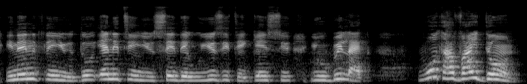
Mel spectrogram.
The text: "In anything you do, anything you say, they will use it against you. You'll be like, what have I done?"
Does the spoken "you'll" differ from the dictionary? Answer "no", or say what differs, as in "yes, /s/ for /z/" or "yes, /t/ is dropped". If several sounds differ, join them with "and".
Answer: yes, /w/ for /l/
